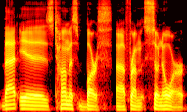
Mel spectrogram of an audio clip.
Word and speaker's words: Sonor: lot of people say yeah it sounds like s o n a r which is exactly different word um yeah I think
